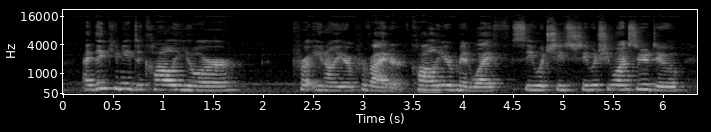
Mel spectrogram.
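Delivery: ordinary talk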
